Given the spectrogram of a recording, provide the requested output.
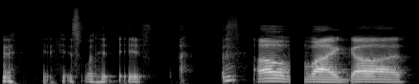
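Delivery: laughing through the words. Real, not acted. Streamer laughing at himself for trolling chat, laughing. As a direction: giggle it out, drawn out and amused.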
